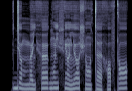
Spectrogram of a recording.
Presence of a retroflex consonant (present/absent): present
